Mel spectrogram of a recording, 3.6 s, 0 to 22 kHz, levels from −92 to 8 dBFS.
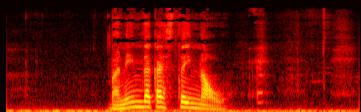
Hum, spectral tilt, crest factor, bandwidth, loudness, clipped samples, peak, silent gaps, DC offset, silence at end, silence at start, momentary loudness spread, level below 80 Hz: none; -5.5 dB/octave; 20 dB; 16 kHz; -24 LUFS; under 0.1%; -8 dBFS; none; under 0.1%; 0 s; 0.05 s; 22 LU; -38 dBFS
